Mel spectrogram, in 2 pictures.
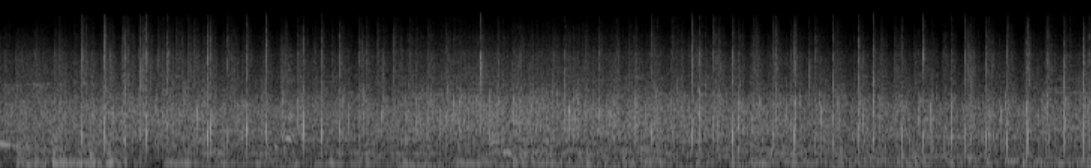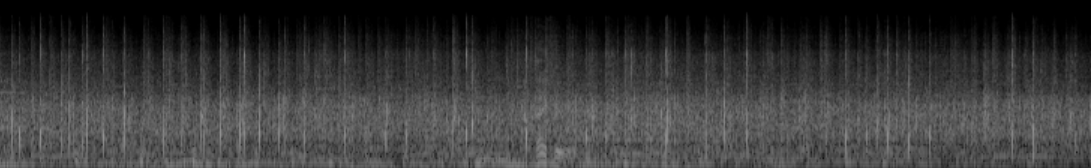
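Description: A large audience clapping steadily, with music playing underneath.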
